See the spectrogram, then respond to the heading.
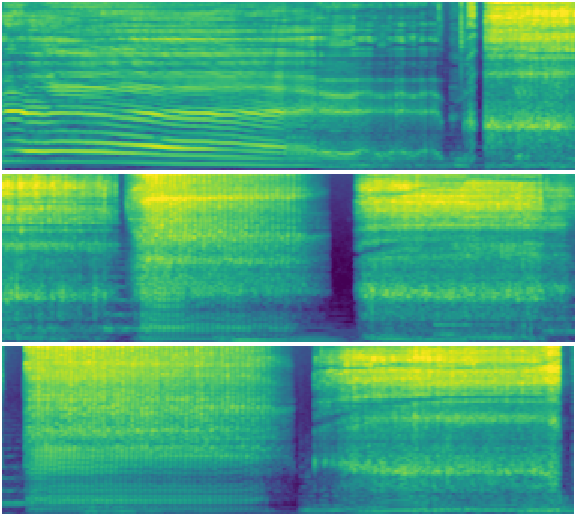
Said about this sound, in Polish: Wilk chrapał tak głośno, że usłyszał go myśliwy, który właśnie przechodził. Myśliwy pomyślał, że to pewnie babcia aż tak głośno chrapie. Babcia jakoś dziwnie chrapie.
